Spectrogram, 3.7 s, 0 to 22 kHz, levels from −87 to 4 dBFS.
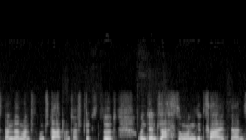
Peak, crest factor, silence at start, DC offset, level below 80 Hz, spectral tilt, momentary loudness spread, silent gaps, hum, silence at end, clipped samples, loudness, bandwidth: -4 dBFS; 20 dB; 0.05 s; under 0.1%; -60 dBFS; -6 dB/octave; 10 LU; none; none; 0.05 s; under 0.1%; -25 LUFS; 7.8 kHz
